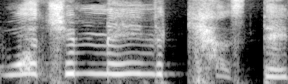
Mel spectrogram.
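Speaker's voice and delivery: high-pitched mock astonishment; shocked disbelief. Pastor phoning his assistant about the cat, mock-shocked. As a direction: squeak it out in hammed-up disbelief.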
